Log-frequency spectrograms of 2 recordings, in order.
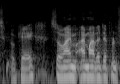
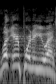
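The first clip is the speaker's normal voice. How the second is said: louder, higher, fed-up question; exasperated question; 8 semitones higher, 9 dB louder than usual. Retold or imitated. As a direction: demand it, finally losing patience. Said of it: "finally I said".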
